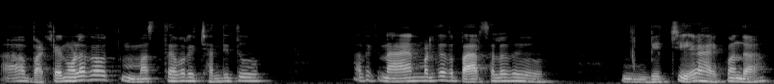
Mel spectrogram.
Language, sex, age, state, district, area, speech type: Kannada, male, 60+, Karnataka, Bidar, urban, spontaneous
